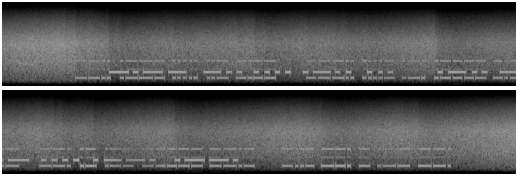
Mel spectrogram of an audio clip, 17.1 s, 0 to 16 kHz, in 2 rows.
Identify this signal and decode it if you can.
Morse code, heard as two keyed tones, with radio static. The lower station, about 27 wpm, 370 Hz: ZJ5UY 84R1Y GAW0Q XGTWG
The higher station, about 14 wpm, 620 Hz: YDHLS LMHPP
